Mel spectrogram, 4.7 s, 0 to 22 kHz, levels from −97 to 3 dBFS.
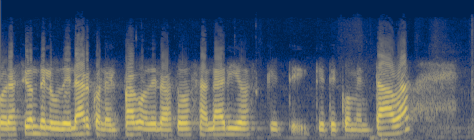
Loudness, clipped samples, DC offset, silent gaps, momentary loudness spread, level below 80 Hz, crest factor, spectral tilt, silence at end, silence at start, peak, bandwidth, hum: -16 LUFS; under 0.1%; under 0.1%; none; 14 LU; -54 dBFS; 12 dB; -6.5 dB/octave; 0.2 s; 0 s; -4 dBFS; 7.6 kHz; none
